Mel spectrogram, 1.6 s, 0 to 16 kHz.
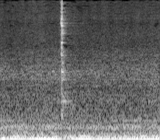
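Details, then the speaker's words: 2021 Ford Explorer, 22,000 miles, hub cap removed, loaded in gear at idle: one sharp metallic ting at the rear CV axle/hub; no real fix, both rear CV axles to be replaced, though the click reportedly returns in about six months. "sometimes you got to load it up too man there it goes do it there it is again that there it is again"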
